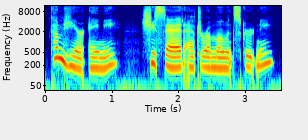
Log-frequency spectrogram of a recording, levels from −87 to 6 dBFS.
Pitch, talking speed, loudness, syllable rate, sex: 200 Hz, 150 wpm, -17 LUFS, 5.0 syllables/s, female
